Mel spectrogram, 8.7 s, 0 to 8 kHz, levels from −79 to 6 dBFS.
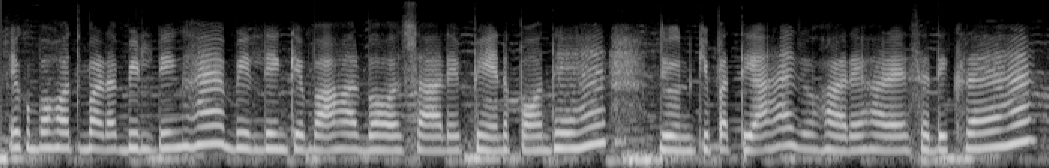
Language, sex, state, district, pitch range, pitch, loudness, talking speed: Hindi, female, Bihar, West Champaran, 220-245 Hz, 230 Hz, -15 LUFS, 165 wpm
